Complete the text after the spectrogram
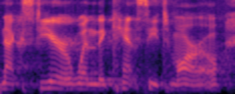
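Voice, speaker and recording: A woman with an American accent at a moderate pace, over noticeable background noise. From United States. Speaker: audience member asking a question. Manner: loud.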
